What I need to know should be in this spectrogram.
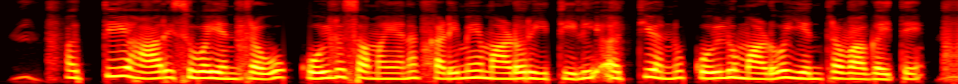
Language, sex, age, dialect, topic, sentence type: Kannada, female, 25-30, Mysore Kannada, agriculture, statement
